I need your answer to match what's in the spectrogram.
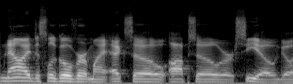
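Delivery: ordinary delivery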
